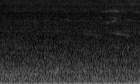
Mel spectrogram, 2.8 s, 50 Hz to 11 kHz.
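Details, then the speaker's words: MAN D28 common-rail diesel after removing debris from an injector control bore and resealing, which cured knocking and white smoke: deep steady idle, no smoke or knock; normal idle. "Ни дыма, ни стука. Чётенько, ровненько."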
